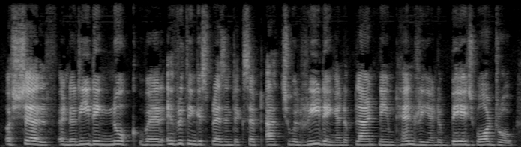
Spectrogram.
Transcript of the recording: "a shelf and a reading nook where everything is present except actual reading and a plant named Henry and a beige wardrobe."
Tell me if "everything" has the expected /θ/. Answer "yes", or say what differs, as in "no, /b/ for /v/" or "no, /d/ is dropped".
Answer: no, /t/ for /θ/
